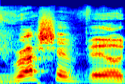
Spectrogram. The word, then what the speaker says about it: Russiaville: They call it Russiaville, not Russiaville, even though it's spelled that way.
